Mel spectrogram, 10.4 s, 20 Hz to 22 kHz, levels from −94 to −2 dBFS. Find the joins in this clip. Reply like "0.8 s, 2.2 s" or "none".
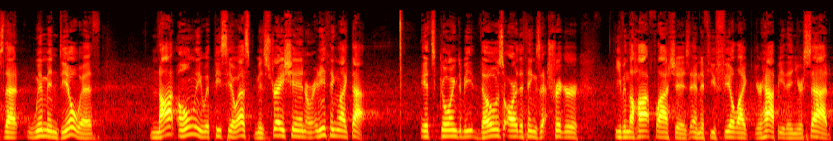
3.1 s, 6.8 s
